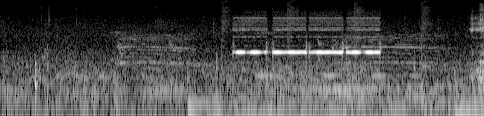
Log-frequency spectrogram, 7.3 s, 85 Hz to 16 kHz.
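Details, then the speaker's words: Worx Landroid Vision M600 (WR206E) robotic mower started from the app: five or six short, evenly spaced high warning beeps over a low hum before the blade spins up and it sets off. Owner thinks it detected him standing there. "there you go. So there's a few warning bleeps there, and then the mower sets off. I think it just probably detected me standing there."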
